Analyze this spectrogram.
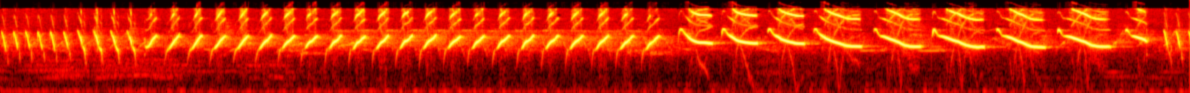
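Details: Belgian canary singing loudly and close up: a fast, even trill of high repeated notes for about three seconds, then a string of sharply descending whistled slurs roughly two per second.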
